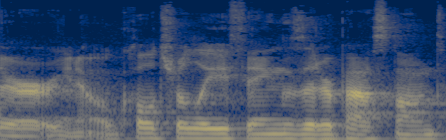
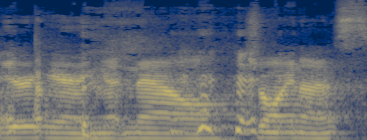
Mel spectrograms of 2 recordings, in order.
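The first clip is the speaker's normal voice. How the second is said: ordinary talk, nothing marked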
